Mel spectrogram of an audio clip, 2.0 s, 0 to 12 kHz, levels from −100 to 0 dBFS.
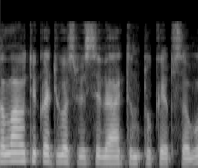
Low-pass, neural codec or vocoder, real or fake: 7.2 kHz; codec, 16 kHz, 4 kbps, FreqCodec, larger model; fake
